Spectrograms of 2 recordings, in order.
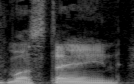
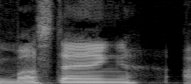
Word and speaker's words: Mustaine: To this day, I still don't know why, but he was implying that I was pronouncing his name wrong, but it's just Dave Mustaine. I don't know if he thought I was saying Mustang.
